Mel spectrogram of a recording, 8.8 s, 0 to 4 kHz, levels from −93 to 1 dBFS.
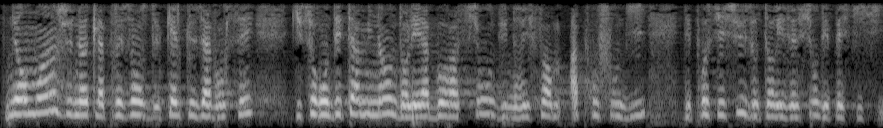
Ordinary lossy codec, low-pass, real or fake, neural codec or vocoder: none; 3.6 kHz; fake; vocoder, 24 kHz, 100 mel bands, Vocos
